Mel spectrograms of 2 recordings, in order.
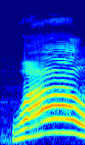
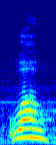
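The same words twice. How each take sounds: First: It is said with an angry tone. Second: It is said with a scared tone.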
